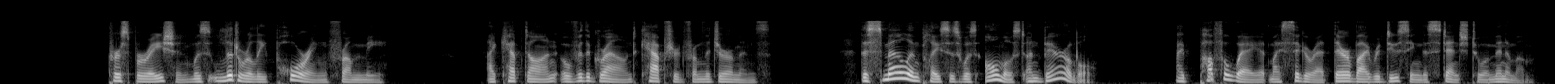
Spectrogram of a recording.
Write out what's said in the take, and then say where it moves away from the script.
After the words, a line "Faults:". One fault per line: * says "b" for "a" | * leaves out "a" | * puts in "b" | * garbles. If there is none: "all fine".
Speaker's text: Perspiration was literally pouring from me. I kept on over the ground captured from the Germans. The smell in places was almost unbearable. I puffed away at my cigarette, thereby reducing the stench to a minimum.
Perspiration was literally pouring from me. I kept on over the ground captured from the Germans. The smell in places was almost unbearable. I puff away at my cigarette, thereby reducing the stench to a minimum.
Faults:
* says "puff" for "puffed"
